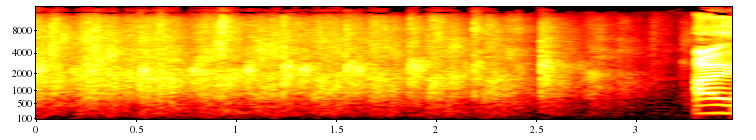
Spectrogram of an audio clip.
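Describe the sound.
An audience claps steadily in a dense, even patter of many hands, fading slightly toward the end before a voice starts speaking loudly.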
